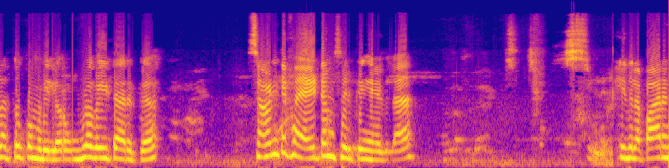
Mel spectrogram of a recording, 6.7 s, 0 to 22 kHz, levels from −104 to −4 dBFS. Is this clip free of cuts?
yes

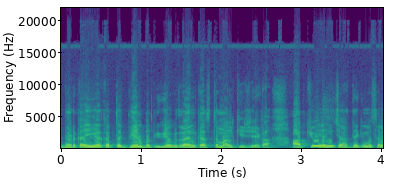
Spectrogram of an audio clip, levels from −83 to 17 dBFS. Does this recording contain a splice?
no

